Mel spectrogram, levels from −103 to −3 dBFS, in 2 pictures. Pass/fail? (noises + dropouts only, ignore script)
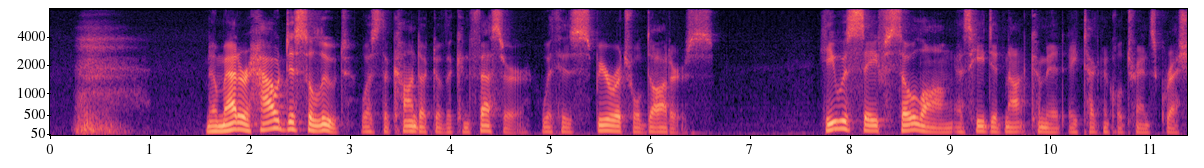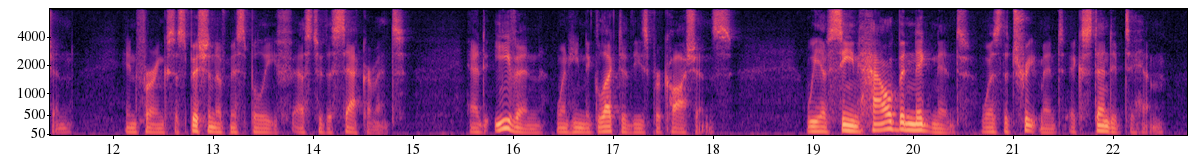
fail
